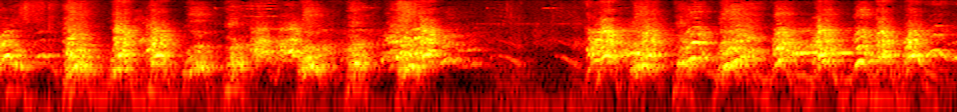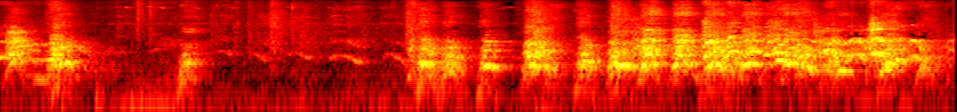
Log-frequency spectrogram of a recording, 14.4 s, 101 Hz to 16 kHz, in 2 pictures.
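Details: A male white-and-gold Shih Tzu puppy, 43 days old (born 24 July 2014), gives rapid, high-pitched yips and squeaky whimpers in bursts in Osaka on 5 September; described as calm and affectionate.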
